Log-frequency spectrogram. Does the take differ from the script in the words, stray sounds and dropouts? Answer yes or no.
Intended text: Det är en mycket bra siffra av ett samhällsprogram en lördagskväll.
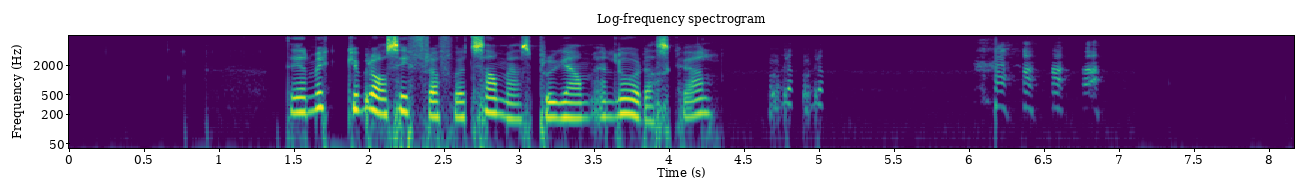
yes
